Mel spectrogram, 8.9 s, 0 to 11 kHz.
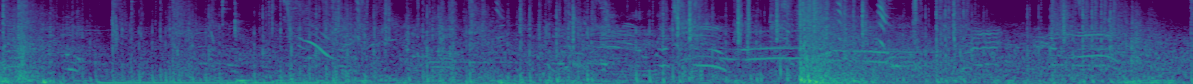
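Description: Rapid automatic gunfire in Battlefield 4 in Shanghai, a dense rattle of shots throughout with faint distant firing underneath and a sharper blast near the end, mixed with game sounds.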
